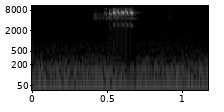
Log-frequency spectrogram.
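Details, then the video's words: One brief, high, rapidly pulsed chirp of roughly six pulses from a gom cricket (곰귀뚜라미), from a 2020 National Institute of Biological Resources recording, over a faint low hum. "곰귀뚜라미, 여러번 듣기, 곤충소리"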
